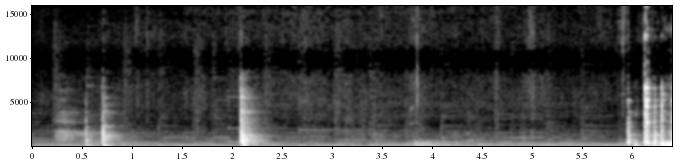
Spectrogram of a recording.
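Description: A pot lid and pan clank against each other in a kitchen while vegetables roast, with a few sharp metallic knocks spaced apart and a quick burst of clatter at the end.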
